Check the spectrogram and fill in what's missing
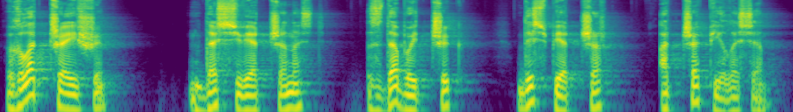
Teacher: Спалучэнне зычных «д» і «т» з наступнай афрыкатай «ч» утварае падоўжаную афрыкату «ч».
